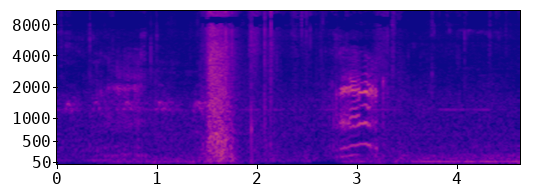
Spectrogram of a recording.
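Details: Siberian cat during affectionate bumping gives a single rising-falling meow near the end, after a brief loud rustle or thump, over a low background hum.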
